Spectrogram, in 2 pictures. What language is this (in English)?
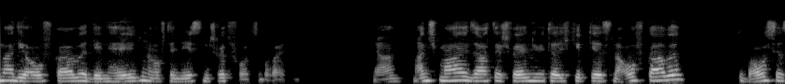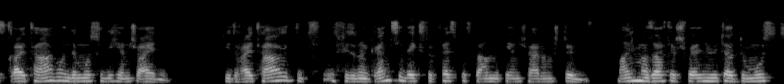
German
